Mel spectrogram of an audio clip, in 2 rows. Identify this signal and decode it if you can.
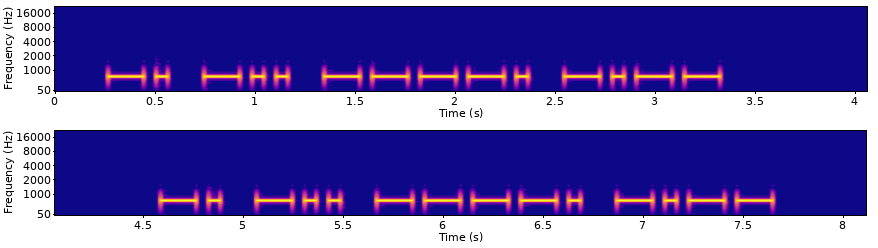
Morse code, heard as a keyed tone, about 21 wpm, 700 Hz. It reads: ND9Y ND9Y
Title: USA Call Signs - 4 Characters - Repeated 3x - 20wpm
